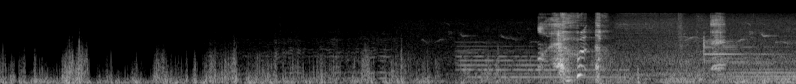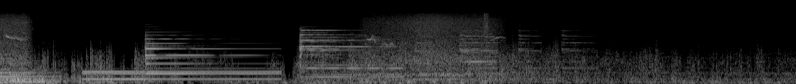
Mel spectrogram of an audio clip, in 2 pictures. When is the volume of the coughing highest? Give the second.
6 s.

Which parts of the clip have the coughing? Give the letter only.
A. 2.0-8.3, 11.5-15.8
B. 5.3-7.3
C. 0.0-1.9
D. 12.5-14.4
B.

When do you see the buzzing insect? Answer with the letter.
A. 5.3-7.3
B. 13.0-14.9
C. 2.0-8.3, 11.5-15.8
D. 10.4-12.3
C.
